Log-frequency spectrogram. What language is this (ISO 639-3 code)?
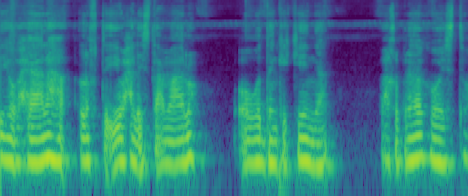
som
